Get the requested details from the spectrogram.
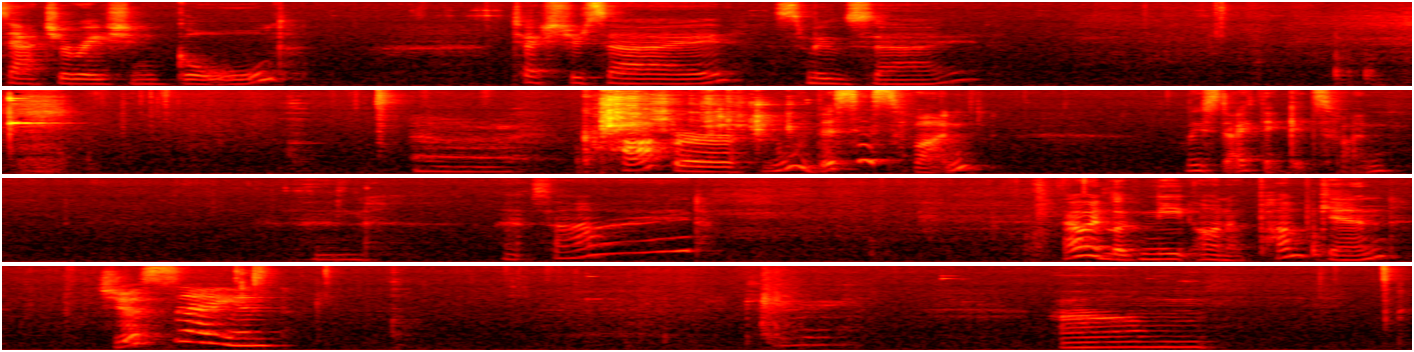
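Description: A woman speaks calmly and clearly nearby, in short phrases with pauses.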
